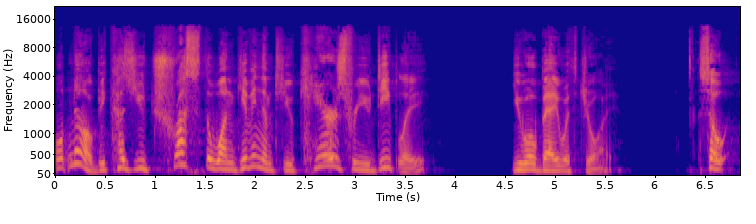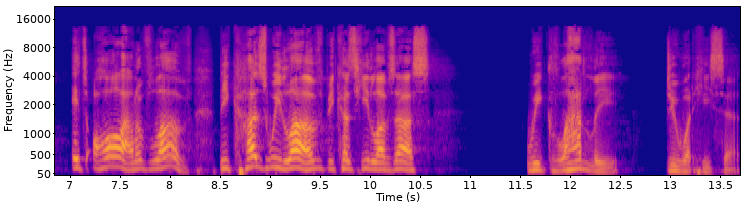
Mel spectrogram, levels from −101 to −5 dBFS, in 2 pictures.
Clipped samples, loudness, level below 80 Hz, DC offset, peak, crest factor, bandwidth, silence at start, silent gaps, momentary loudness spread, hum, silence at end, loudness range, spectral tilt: under 0.1%; -33 LUFS; -66 dBFS; under 0.1%; -12 dBFS; 22 dB; 13.5 kHz; 0 s; 4.07-4.56 s, 5.84-6.17 s, 6.26-6.30 s, 11.08-11.52 s, 12.89-12.97 s; 15 LU; none; 0.05 s; 10 LU; -3.5 dB/octave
